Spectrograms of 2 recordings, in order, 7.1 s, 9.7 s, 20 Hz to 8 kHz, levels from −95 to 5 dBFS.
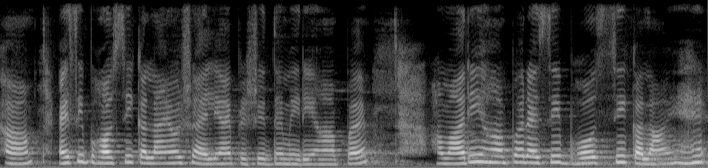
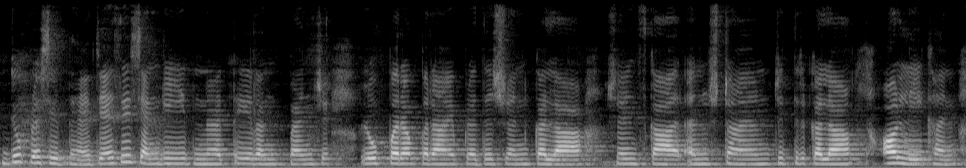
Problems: constant background noise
